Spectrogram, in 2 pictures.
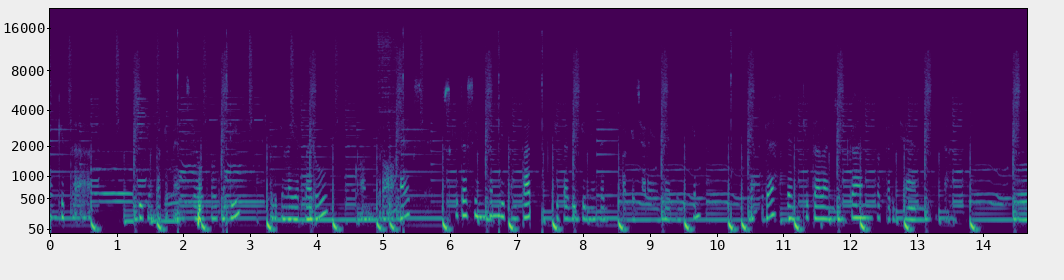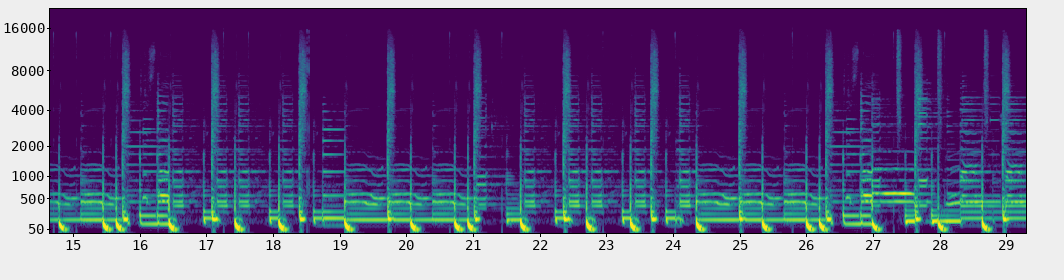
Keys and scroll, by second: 3.6 ctrl+v, 4.4 ctrl+z, 10.0 ctrl+z, 17.0 v, 20.3 ctrl+z, 21.2 ctrl+z, 23.6 ctrl+z.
